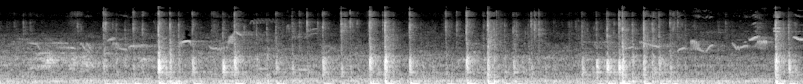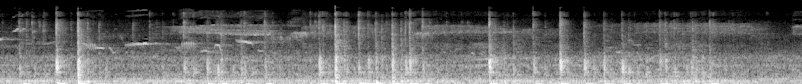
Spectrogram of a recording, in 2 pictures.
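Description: Typing on a Mac laptop keyboard: irregular runs of key clicks with short pauses. Birds chirp faintly in the background now and then.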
